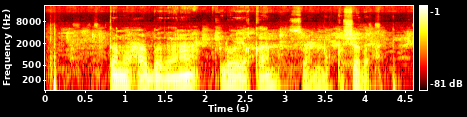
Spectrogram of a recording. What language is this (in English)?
Somali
